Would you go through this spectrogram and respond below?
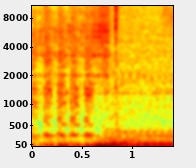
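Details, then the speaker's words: Clean, rust-free 2011 salvage-auction car, first start on a jump: brief quick cranking, then catches cleanly and settles into a steady low idle. Healthy start. "Like a charm, man. Like a dream."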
